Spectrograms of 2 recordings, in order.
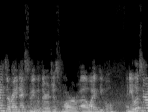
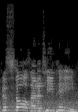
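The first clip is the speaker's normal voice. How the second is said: higher, slow, giggly mock lady's voice; mock woman's voice; 7 semitones higher, slower than usual. Woman in a restroom asking for toilet paper, mocked high. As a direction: lift it into a sweet mocking lady. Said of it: "it's like".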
